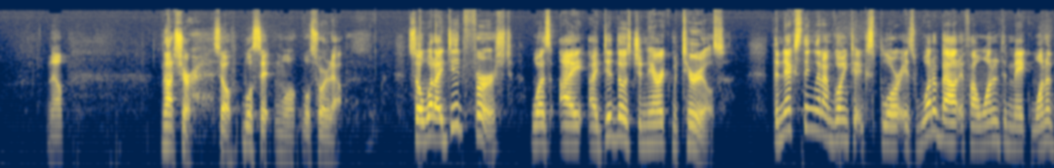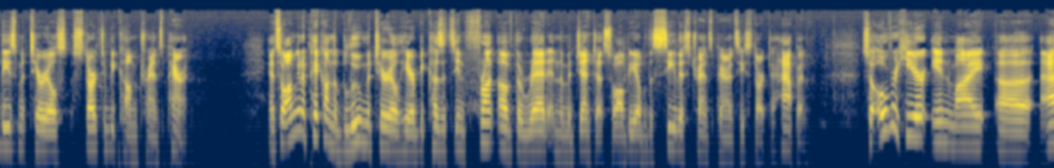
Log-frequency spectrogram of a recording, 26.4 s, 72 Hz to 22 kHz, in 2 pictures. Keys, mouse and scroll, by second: 2.7 click, 6.9 click, 11.3 click, 17.9 click.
